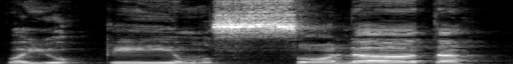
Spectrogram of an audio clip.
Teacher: صاد چیٹی والا ہے، موٹا ہے، اور لام پر کھڑی زبر ہے، اسے 1 الف کی مقدار کھینچ کر پڑھا جائے گا۔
